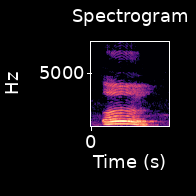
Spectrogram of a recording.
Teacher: Então, porque nesse caso aqui, o an está tendo som, o N não está fazendo uma função de ne, o N está fazendo uma função de nasalizar o som do A. An, entende?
